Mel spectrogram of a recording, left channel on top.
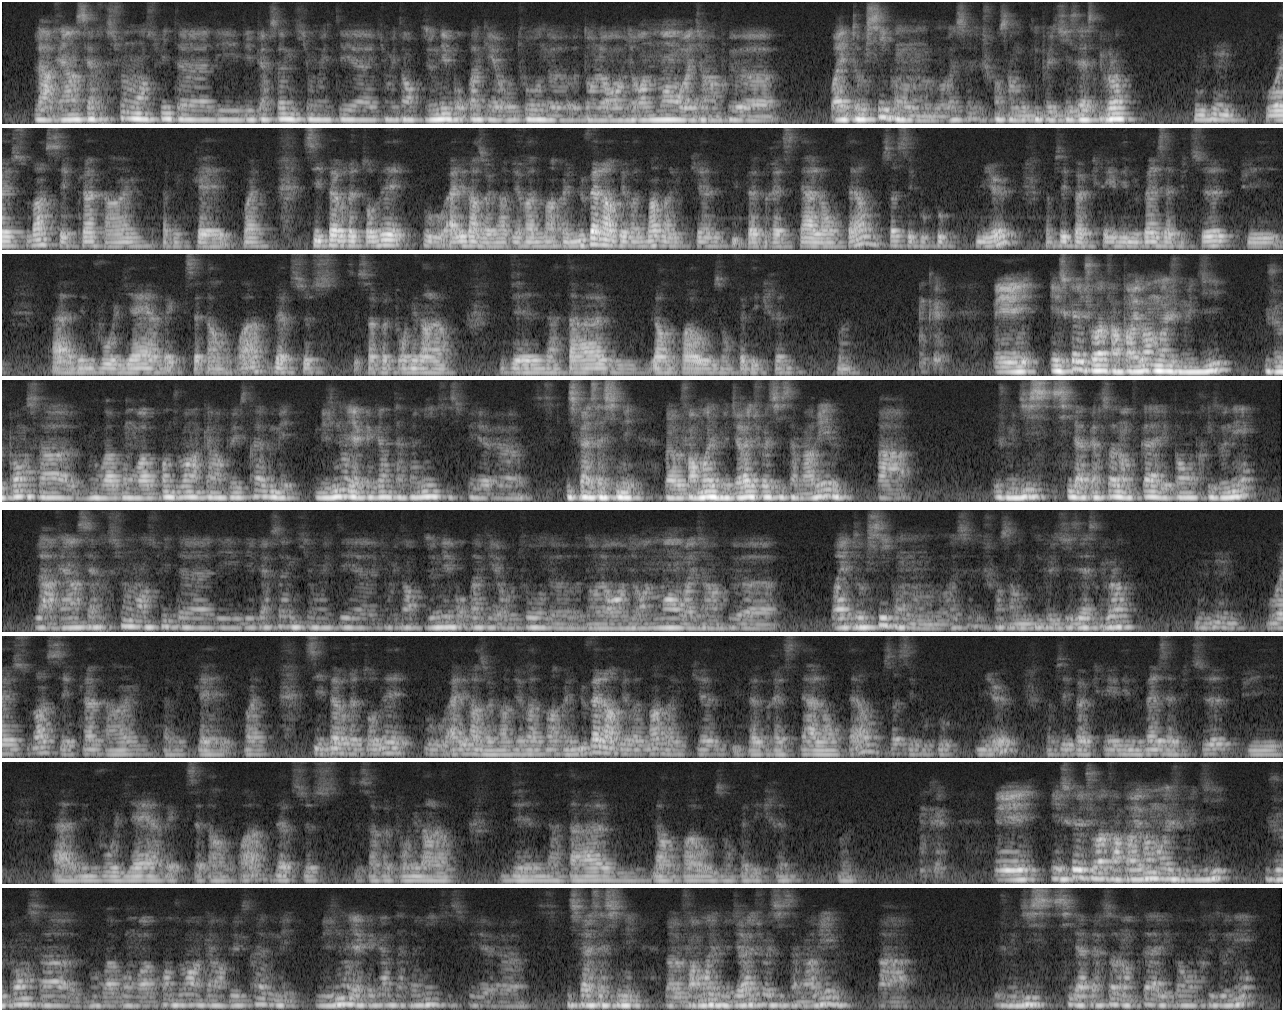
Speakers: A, on the left; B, on the left.
A: la réinsertion ensuite euh, des, des personnes qui ont été, euh, qui ont été emprisonnées pour pas qu'elles retournent euh, dans leur environnement, on va dire, un peu euh, ouais, toxique. On, ouais, c'est- je pense que c'est un mot qu'on peut utiliser à ce niveau-là.
B: Mhm. Ouais, souvent c'est le cas quand même avec les. Ouais. S'ils peuvent retourner ou aller dans un environnement, un nouvel environnement dans lequel ils peuvent rester à long terme, ça c'est beaucoup mieux. Comme ça, ils peuvent créer des nouvelles habitudes, puis euh, des nouveaux liens avec cet endroit, versus, c'est ça, retourner dans leur ville natale ou l'endroit où ils ont fait des crimes. Ouais.
A: Ok. Mais est-ce que tu vois, enfin par exemple, moi je me dis, je pense à, euh, on va, on va prendre tu vois, un cas un peu extrême, mais imaginons il y a quelqu'un de ta famille qui se fait, euh, qui se fait assassiner. Euh, Enfin moi je me dirais, tu vois, si ça m'arrive, bah, je me dis si si la personne en tout cas elle n'est pas emprisonnée,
